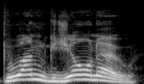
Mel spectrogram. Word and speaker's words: Buongiorno: We've got Buongiorno. That's how you pronounce it.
